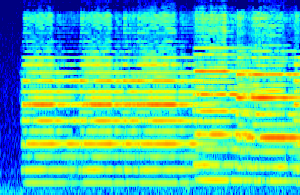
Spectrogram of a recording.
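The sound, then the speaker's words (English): A spooky organ Halloween sound effect holds a loud, sustained chord, then shifts to a new, brighter chord partway through, droning steadily with no voices. “Spooky organ?”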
